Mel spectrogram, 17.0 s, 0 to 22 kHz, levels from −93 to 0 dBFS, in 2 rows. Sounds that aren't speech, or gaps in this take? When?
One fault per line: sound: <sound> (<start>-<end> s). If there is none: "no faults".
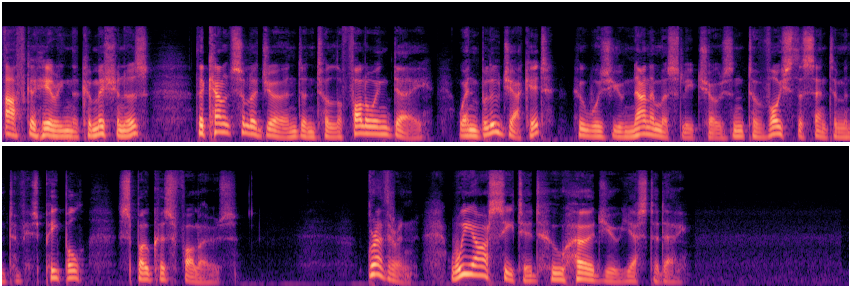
no faults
